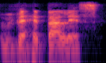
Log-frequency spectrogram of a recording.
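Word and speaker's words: vegetales: There's two words really, verdas and then the second one is veretales. And notice that the g there is not a hard g, but more like an h.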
